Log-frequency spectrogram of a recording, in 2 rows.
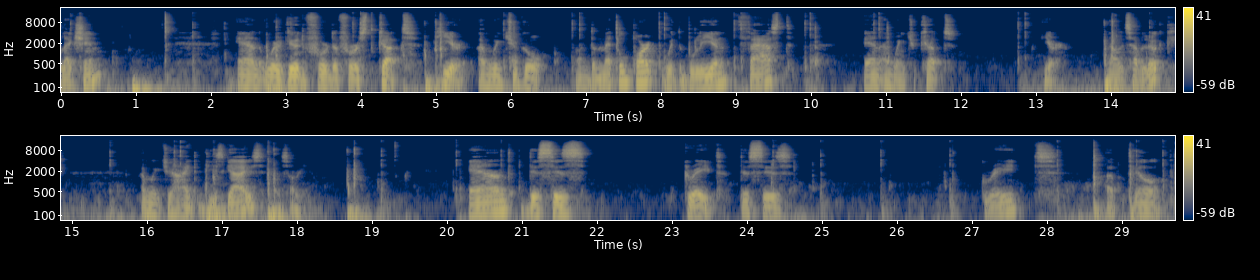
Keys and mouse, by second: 1.4 middle click, 2.8 Tab, 5.0 ctrl+s, 7.8-14.0 drag, 14.0 h, 14.5-15.6 middle drag, 16.8 g, 18.7 h, 19.1-20.1 middle drag, 20.7-24.3 middle drag, 24.9 middle click, 26.7-28.2 middle drag, 29.1 shift+middle click.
